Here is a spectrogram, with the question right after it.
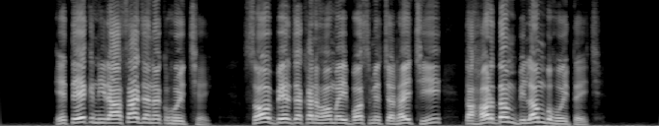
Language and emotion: Maithili, angry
